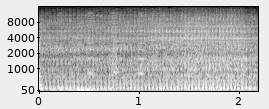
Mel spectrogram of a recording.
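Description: A GOLDBULL F-35B portable sprayer pump's small engine runs steadily just after starting, a constant close mechanical drone with a low rhythmic chug that holds without pause.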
